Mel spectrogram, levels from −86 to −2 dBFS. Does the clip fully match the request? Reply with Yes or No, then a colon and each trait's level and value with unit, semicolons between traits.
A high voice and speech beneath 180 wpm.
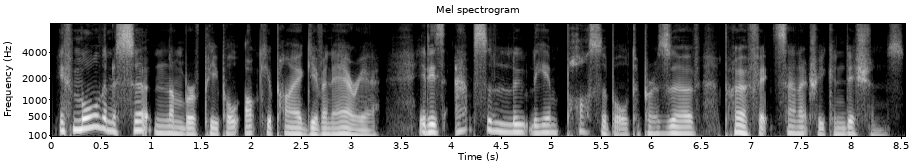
No: low, 135 Hz; average, 150 wpm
